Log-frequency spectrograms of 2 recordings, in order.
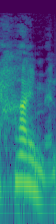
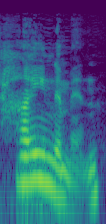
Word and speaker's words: Hinman: know william heinemann this is the guy not hyman it's heinemann okay okay i'm just making sure you all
